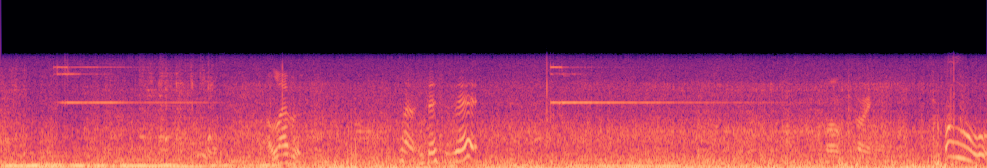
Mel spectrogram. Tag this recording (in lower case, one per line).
vehicle
speech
